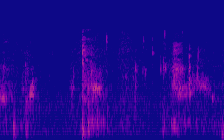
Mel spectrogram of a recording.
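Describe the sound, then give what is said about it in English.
Quiet chewing of mint gum with the mint gone: soft wet smacks and clicks of the mouth come in irregular bursts over a couple of seconds, with no talking. “Oh, sorry, it's like chewing again.”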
